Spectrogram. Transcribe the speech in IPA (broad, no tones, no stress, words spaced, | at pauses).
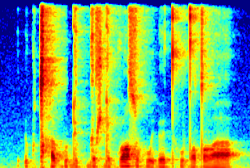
ʔekʷǀʰakʷɘɖekʷ ɡɛsɖakʷɛ zˤukʷwɪʔɘ t̪ʰud̪utˤa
